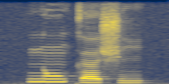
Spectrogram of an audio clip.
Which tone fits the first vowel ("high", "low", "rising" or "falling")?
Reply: high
